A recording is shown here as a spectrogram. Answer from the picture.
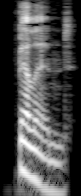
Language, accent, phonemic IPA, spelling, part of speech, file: English, Australia, /ˈbɛlɛnd/, bell-end, noun, En-au-bell-end.ogg
- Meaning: 1. Alternative spelling of bell end (“the flared end of a tube or instrument, curved like a bell”) 2. The glans penis 3. A stupid or contemptible person 4. Attributive form of bell end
